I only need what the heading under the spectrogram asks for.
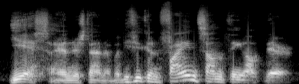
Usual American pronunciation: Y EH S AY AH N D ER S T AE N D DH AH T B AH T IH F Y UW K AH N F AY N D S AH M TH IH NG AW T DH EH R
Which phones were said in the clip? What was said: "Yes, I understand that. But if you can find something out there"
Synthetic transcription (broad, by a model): Y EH S AY AH N D ER S T AE N D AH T B AH T IH F Y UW K AH N F AY N D S AH M TH IH NG AW T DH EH R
